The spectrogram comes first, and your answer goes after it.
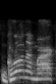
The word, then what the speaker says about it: Gronnemark: got an absolute legend with me today gronin mark i think i pronounced that right yeah that's totally right dave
